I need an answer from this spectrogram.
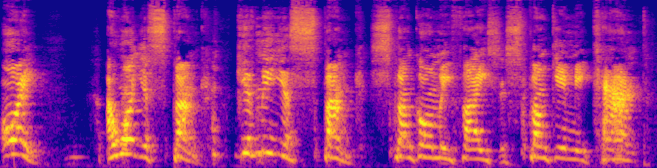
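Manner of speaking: high, loud, drawn-out British caricature; mock British accent. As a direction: yell crude demands in a hammed-up British accent. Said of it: "This, they do that".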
